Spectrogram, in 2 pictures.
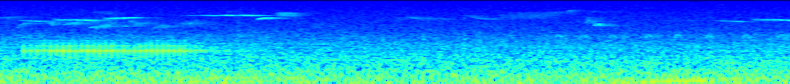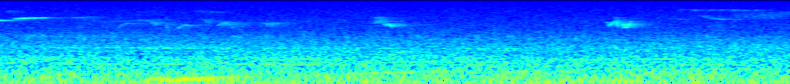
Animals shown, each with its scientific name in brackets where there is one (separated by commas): Brown Creeper (Certhia americana), Pileated Woodpecker (Dryocopus pileatus), Black-throated Blue Warbler (Setophaga caerulescens), Black-throated Green Warbler (Setophaga virens), Red-eyed Vireo (Vireo olivaceus), American Robin (Turdus migratorius)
